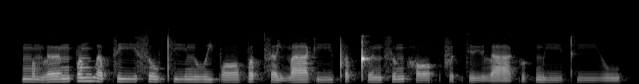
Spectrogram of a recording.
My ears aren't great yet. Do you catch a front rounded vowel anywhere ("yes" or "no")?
yes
